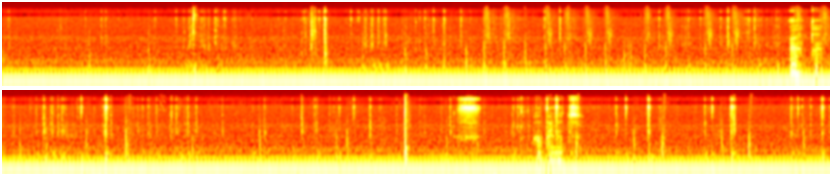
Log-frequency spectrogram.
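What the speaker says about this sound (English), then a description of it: "Sorry if my keyboard's making any noise." Soft, intermittent clicks of typing on a computer keyboard, faint and close, with scattered louder taps over a steady low hum, no talking.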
